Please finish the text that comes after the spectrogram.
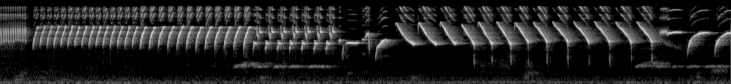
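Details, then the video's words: Canary song used as a lure to get other canaries to sing: a rapid, buzzy trill of evenly repeated notes for about three seconds, then a run of slower, sharp downward-sweeping whistled notes. "Pancingan Suara Burung Kenari Lagu Unik! Buat Kenari Mana Saja Pasti Ikut Bunyi"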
